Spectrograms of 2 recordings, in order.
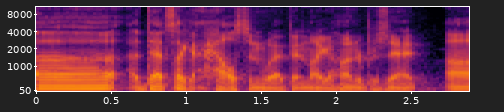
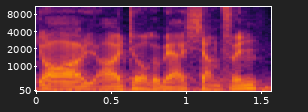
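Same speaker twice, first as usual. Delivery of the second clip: put-on casual, careless, lackadaisical manner. Imitating how a goblin character talks: imitating a casual, careless manner. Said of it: "brutalistically tr-, uh, casual manner".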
